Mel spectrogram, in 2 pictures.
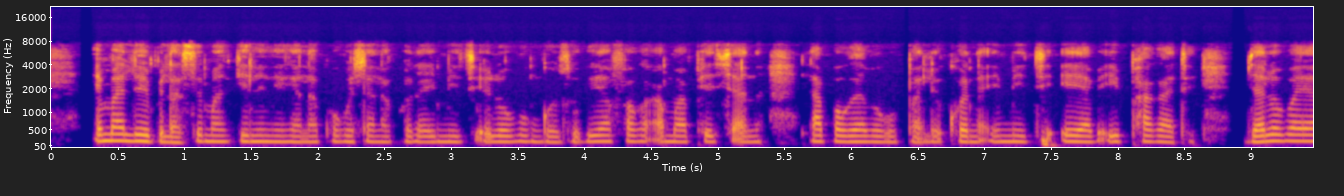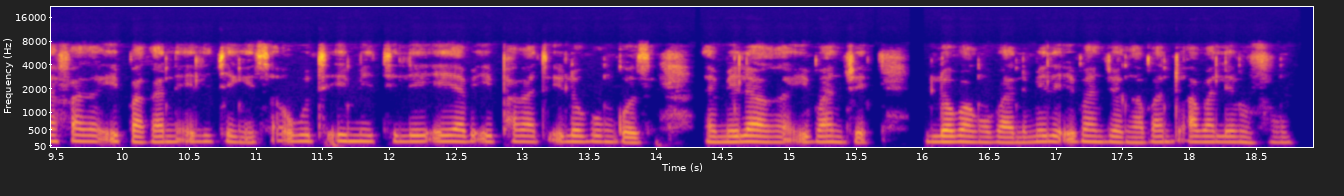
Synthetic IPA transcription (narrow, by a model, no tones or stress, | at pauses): ɛmalɛbɛlasɛmakʼiliniɣalapʰɔɣɛɬalakʰɔnaimitʰiɛ̰loβuŋoziɣujafaɣwa̰ʔa̰mapʰɛt͡ʃʰʼa̰nalapʰɔɣujaβɛɣub̥ʱalwɛkʰɔna̰ʔimitʰiʔɛjaβɛ̰ipʰaɣatʰind͡ʒʱalɔβajafaɣaʔḭb̥ʱaɣanɛ̰ʔḛlit͡ʃʼeŋisa̰ṵɣutʰiʔimitʰilɛʔɛjaβɛipʰaɣatʰiḭloβuŋoziajimɛlaŋa̰ʔḭβand͡ʒʱwɛlɔβaŋɔβanɛmɛlɛʔḭβand͡ʒʱwɛŋaβantʼuaβaleɱvuːmɔ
